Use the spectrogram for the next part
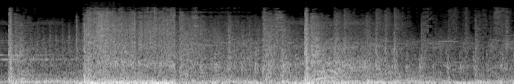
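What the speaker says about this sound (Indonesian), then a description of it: "Di saat baku tembak itulah" Heavy gunfire and booming explosions crash through a film firefight, loud dense bursts rolling one after another with a thick low rumble throughout.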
